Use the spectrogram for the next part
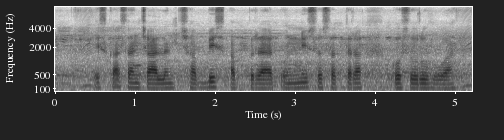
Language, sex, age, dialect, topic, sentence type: Hindi, male, 31-35, Kanauji Braj Bhasha, banking, statement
